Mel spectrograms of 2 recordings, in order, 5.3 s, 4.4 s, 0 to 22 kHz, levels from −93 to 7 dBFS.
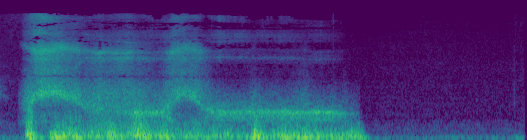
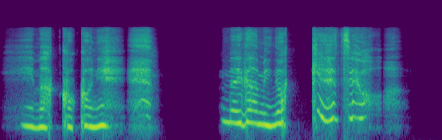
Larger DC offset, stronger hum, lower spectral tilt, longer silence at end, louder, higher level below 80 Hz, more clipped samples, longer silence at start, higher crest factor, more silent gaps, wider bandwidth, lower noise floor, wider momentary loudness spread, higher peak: neither; neither; first, -5.5 dB/octave vs -1.5 dB/octave; first, 1.6 s vs 0.45 s; second, -23 LUFS vs -12 LUFS; first, -26 dBFS vs -60 dBFS; neither; about the same, 0.25 s vs 0.2 s; about the same, 18 dB vs 14 dB; second, none vs 1.69-2.19 s; first, 15.5 kHz vs 11 kHz; first, -57 dBFS vs -39 dBFS; about the same, 9 LU vs 10 LU; second, -4 dBFS vs 0 dBFS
